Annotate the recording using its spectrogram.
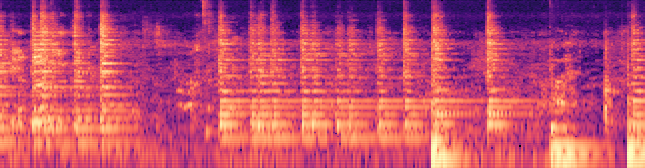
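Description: A ukulele strumming repeated chords at a lively pace. About four seconds in, deep booming drum hits join it.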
